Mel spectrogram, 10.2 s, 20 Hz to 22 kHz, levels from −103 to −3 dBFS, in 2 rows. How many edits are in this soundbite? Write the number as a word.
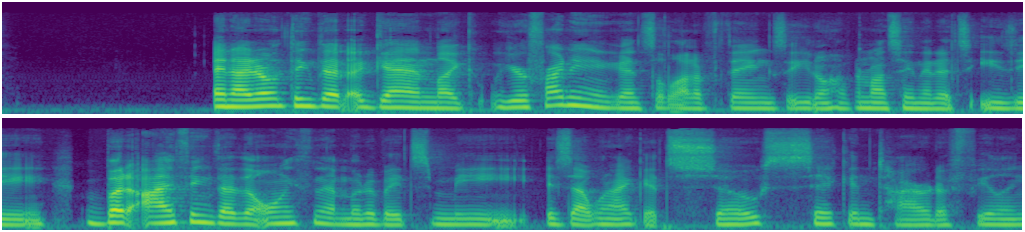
two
